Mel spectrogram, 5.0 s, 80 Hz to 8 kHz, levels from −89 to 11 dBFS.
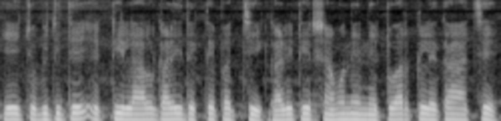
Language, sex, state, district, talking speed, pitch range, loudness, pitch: Bengali, male, Assam, Hailakandi, 145 wpm, 130-140 Hz, -13 LUFS, 135 Hz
